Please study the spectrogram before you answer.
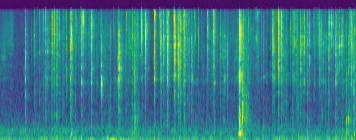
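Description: A utility knife scrapes the glossy magenta coating off a solid, hard white bar of soap held in black gloves, then cuts into the bar. The result is a rapid, irregular run of dry, bright scraping and crackling strokes, with one sharper, louder crack near the middle.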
